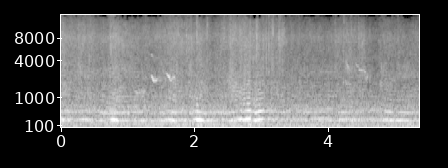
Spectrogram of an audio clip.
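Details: Steady hum of honeybees landing and leaving at the entrance of a top bar hive on nectar-gathering flights, with several louder passes close by and faint high whistled squeaks.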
